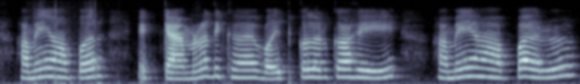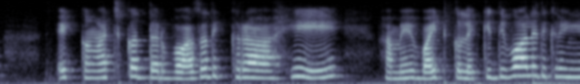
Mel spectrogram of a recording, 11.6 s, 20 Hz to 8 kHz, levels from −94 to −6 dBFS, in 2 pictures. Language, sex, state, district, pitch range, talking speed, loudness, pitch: Hindi, female, Maharashtra, Aurangabad, 250-290 Hz, 145 wpm, -27 LUFS, 265 Hz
